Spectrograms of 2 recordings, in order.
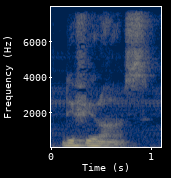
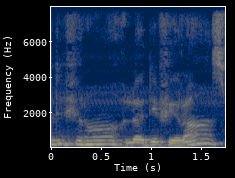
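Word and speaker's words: différance: La différence marque un écart qui s'écrit le A, que l'on voit mais que l'on n'entend pas.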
